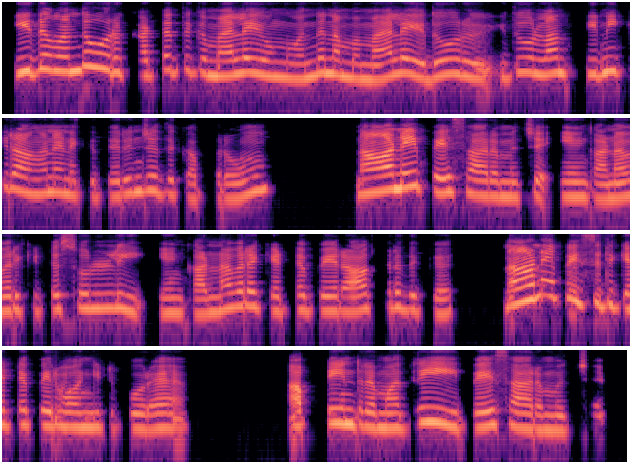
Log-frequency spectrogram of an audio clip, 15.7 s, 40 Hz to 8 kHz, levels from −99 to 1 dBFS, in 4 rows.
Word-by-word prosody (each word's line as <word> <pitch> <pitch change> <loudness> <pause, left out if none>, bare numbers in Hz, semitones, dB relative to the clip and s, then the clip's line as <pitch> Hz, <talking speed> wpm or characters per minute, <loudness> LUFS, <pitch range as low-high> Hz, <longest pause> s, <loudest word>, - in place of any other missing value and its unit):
இது 330 +2 +4
வந்து 315 +5 +3
ஒரு 305 -3 0
கட்டத்துக்கு 280 +2 -4
மேல 250 +3 +2
இவுங்க 240 -3 -3
வந்து 240 +6 -2
நம்ம 235 -3 -2
மேல 245 +7 +1
ஏதோ 230 +2 -2
ஒரு 245 -3 -1 0.2
இது 225 - -11
எல்லாம் 275 +1 0
திணிக்கிறாங்கன்னு 270 -5 -1
எனக்கு 215 -2 -8
தெரிஞ்சதுக்கப்பறம், 210 -3 -5 0.7
நானே 275 +5 +8
பேச 240 +1 +4
ஆரம்பிச்சேன். 195 -2 -4
என் 195 -1 -4
கணவர் 190 +5 -1
கிட்ட 215 +2 -9
சொல்லி, 240 -1 -2 0.2
என் 195 -1 -7
கணவர 235 +8 0
கெட்ட 210 +1 -3
பேராக்குறதுக்கு, 220 -1 -2 0.4
நானே 360 +8 +8
பேசிட்டு 295 -4 +2
கெட்ட 235 0 -3
பேர் 225 0 +1
வாங்கிட்டு 210 -1 -3
போறேன், 200 +1 -1 0.8
அப்படின்ற 250 -3 +1
மாதிரி 205 +7 +2 0.3
பேச 230 +2 +4 0.2
ஆரம்பிச்சேன். 185 0 -5
235 Hz, 140 wpm, -25 LUFS, 205-265 Hz, 0.8 s, நானே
